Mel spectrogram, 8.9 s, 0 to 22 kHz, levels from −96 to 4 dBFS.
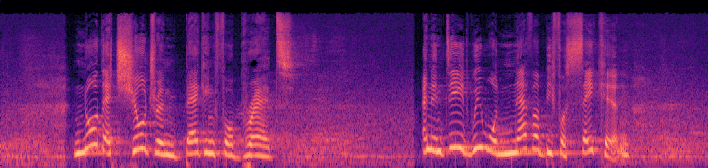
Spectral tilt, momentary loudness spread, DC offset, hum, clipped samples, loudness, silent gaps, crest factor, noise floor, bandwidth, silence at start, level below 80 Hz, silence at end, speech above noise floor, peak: -4 dB/octave; 19 LU; under 0.1%; none; under 0.1%; -16 LUFS; none; 14 dB; -39 dBFS; 17 kHz; 0 s; -46 dBFS; 0 s; 24 dB; -4 dBFS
